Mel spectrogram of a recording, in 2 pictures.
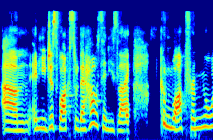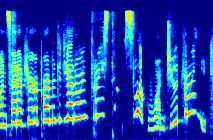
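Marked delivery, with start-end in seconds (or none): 2.0-6.3 very high, swooping put-on British accent. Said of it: "because he has the British accent".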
